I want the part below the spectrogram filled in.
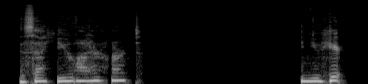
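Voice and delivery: weak, faint, feeble, high voice. A game master voices someone calling out to ironheart in a weak, faint voice. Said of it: "you hear this weak, faint voice".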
